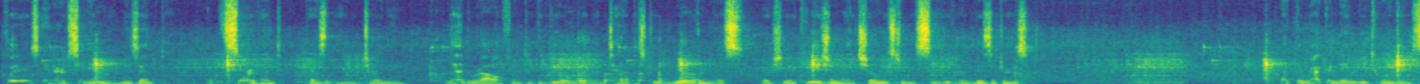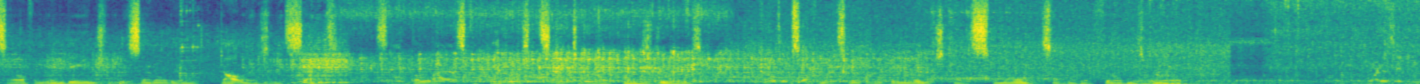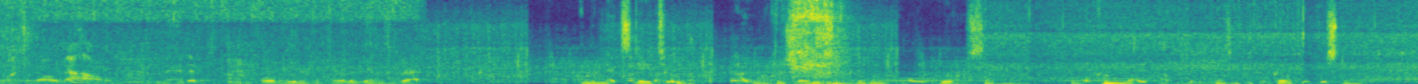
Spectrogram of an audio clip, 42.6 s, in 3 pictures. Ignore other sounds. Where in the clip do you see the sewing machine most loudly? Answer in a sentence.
The volume of the sewing machine peaks at 20 seconds.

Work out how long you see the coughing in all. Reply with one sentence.
You can hear the coughing for 3 seconds altogether.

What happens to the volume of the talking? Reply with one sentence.
The volume of the talking stays about the same.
